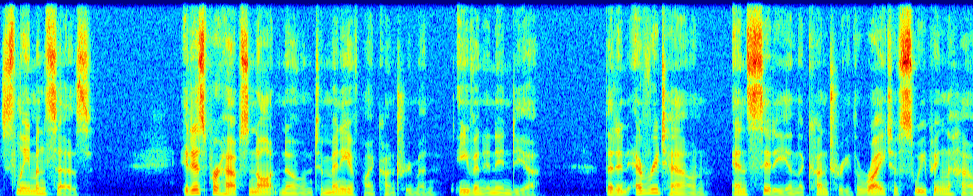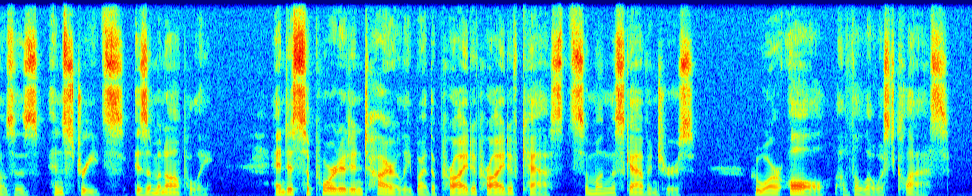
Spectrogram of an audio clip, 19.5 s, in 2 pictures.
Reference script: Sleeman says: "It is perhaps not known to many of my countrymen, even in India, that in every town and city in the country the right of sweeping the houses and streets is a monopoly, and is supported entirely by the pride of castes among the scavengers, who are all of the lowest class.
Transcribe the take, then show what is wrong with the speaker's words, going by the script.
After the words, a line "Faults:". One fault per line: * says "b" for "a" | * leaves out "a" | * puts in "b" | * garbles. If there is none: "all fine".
Sleeman says: "It is perhaps not known to many of my countrymen, even in India, that in every town and city in the country the right of sweeping the houses and streets is a monopoly, and is supported entirely by the pride pride of castes among the scavengers, who are all of the lowest class.
Faults:
* puts in "pride"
